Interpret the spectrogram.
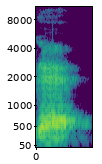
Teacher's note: आगे बढ़ जाते हैं तीसरा चौथा पांचवा बोलेंगे तो देखिए ग ऐसी कुछ मोटी सी आवाज होगी यानी कि कुछ कंपन के द्वारा बोलेंगे आपकी आवाज थोड़ी सी वाइब्रेशन मोड में यहां पर निकलती है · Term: सघोष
